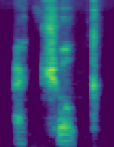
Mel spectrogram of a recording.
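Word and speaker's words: axolotl: So, did you know that um you know axelottle supposed to be pronounced a choke?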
